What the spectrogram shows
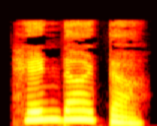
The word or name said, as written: ಹೆಡ್ಡಾಟ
